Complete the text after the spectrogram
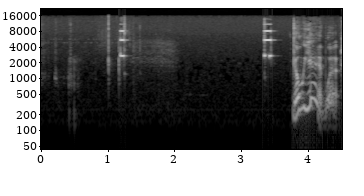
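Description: An electronic tester beeps a few times.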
